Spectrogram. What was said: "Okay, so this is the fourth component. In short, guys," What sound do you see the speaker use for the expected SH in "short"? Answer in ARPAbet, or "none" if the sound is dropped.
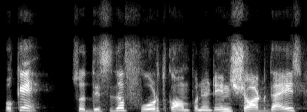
SH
